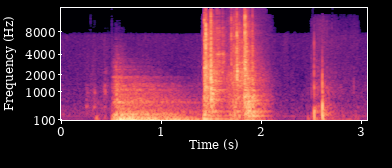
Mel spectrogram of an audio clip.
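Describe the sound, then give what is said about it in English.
A door, just unlocked with a key, swings open with a low creaking rumble, followed by a sharper rattling scrape, then a short dull thud as it shuts by itself; fairly loud, with no talking. “Open the door! I have no choice.”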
